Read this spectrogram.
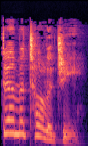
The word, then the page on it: dermatology: British English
